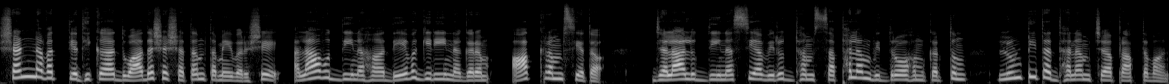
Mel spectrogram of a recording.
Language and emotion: Sanskrit, neutral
